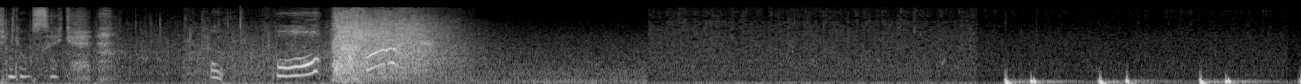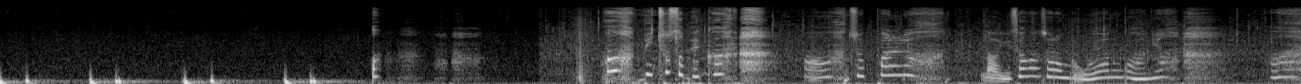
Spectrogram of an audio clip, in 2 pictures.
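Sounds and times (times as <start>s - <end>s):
rain falling: 0.0s - 26.0s
heartbeat thumps: 10.0s - 16.6s.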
